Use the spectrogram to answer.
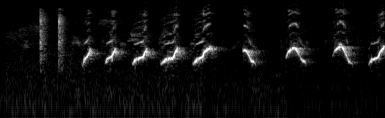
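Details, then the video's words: White-rumped shama song: a run of loud, clear, upward-slurred whistles repeated about twice a second after two brief sharp clicks, each note rising and bending. "Suara Burung Murai Batu"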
